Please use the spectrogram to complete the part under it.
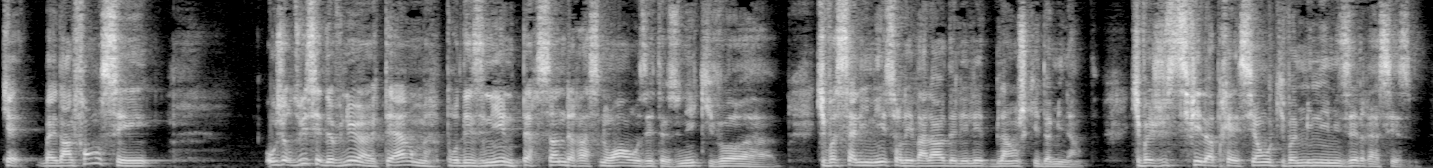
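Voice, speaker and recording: A lawyer from Quebec with a Québécois French accent explains his view in a live-stream debate, frequently restarting his words. His medium-pitched, slightly mellow voice keeps a moderate pace as he hesitantly lays out his reasoning.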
